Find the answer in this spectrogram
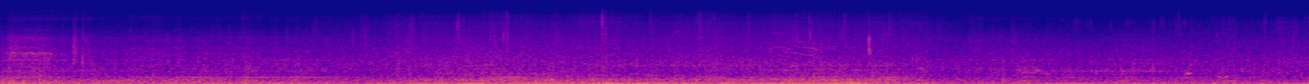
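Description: Wind buffeting the microphone outdoors: a gusting low rumble that swells for a few seconds past the middle and then eases, over a faint steady hum in the first half.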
